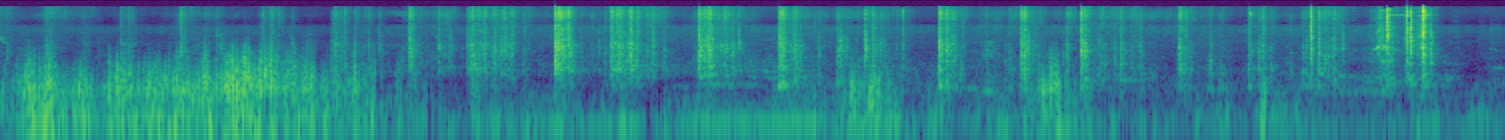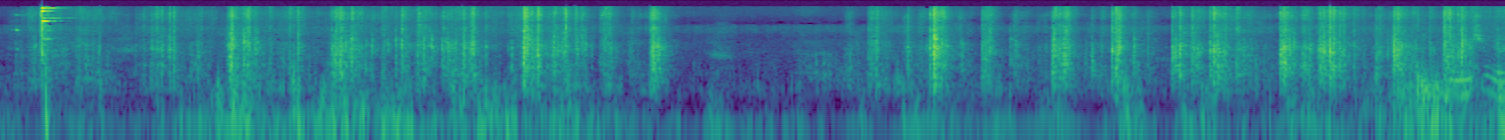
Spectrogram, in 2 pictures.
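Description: Roller skates moving over brick paving: an irregular string of sharp clicks and knocks from the wheels and skates striking the bricks.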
